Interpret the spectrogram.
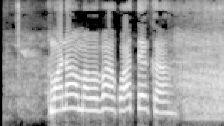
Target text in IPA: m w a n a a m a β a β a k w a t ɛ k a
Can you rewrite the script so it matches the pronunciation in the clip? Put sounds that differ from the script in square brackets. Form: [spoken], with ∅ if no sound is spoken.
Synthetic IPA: m w a n a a m a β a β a k w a t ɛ k a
